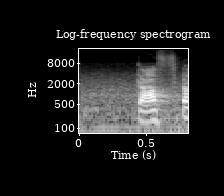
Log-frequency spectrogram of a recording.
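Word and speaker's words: ك: আসবে কফ কাফ কাফ কাফটা হচ্ছে জিহ্বার গোড়া থেকে একটু আগে বাড়া এরপর আলোতে একদম নরম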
